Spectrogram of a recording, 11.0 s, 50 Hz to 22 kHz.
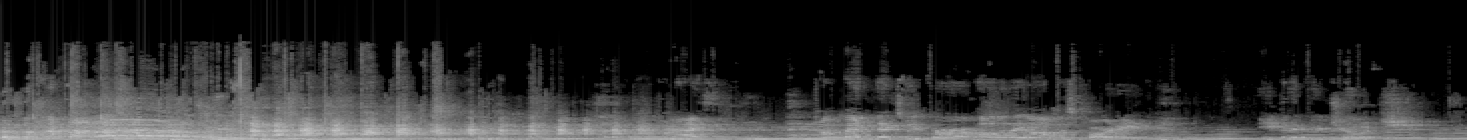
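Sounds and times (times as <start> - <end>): laughter in quick pulses: 1.7 - 5.2.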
